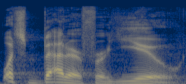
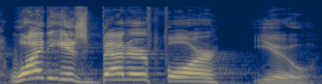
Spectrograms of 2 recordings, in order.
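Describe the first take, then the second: First: Quiet repeat. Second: Slow, drawn-out question leaning on "What"; slow emphatic question. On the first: Preacher echoes his own question to the congregation, quietly. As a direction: lower and softer, "What's" falling. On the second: Preacher poses the question to his congregation, slow and emphatic. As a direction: stretch "What" long and falling, then let the rest follow slowly. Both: Shown as a demonstration. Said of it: "What a question".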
